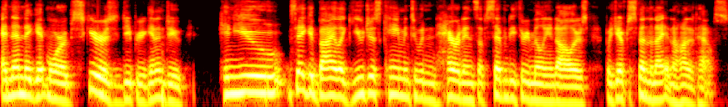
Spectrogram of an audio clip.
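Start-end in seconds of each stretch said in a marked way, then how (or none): none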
